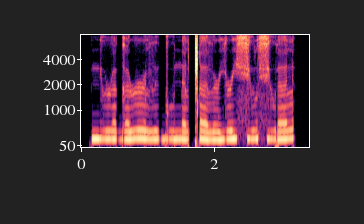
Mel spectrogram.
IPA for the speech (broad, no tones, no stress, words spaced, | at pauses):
nʲuɹœɡœɹə˞l ðɨɡu nɐlǁɐ ðə˞jə˞j sʲul sʲu ɾɐl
